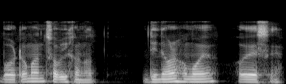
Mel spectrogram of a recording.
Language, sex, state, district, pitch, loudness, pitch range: Assamese, male, Assam, Kamrup Metropolitan, 115 Hz, -16 LUFS, 110-125 Hz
